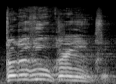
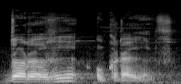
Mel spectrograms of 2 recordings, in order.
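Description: First: It is spoken quickly, like a tongue twister. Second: It is spoken at a slow, measured pace.

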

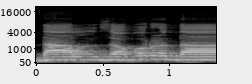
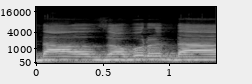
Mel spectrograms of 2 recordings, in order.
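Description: The two takes are said the same way.

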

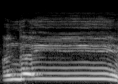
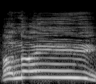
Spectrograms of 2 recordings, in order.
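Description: First: It is said in a lower voice. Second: It is said in a higher voice.

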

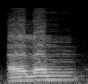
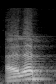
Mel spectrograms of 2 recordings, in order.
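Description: First: The final m is held for a moment. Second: The final m is cut off abruptly. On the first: The speaker calls it right. "مثل الميم ألم ألم م" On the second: The speaker calls it wrong. "وليس ألم ألم يعني إيش؟ مبتورة"

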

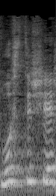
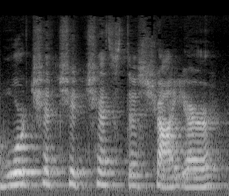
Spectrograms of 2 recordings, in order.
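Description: First: It is said the British way, syllables shortened. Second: It is said the American way, syllables spelled out. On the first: The speaker calls it right. "It's Worcestershire sauce" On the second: The speaker calls it wrong. "not Worcestershire. That's not how you say it"

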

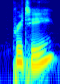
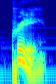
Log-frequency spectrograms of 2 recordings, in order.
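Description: First: The middle consonant is a crisp T. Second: The middle consonant is a soft D-like flap. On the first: "podemos pronunciar la true T, la T verdadera" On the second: "o podemos convertirlo en la flap T"

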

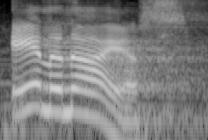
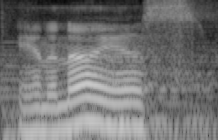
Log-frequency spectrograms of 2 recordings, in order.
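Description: First: The name is yelled loudly. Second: The name is said softly.

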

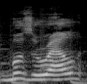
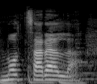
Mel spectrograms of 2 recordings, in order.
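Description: First: The final vowel is dropped from the word. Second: The final vowel is clearly pronounced.

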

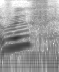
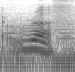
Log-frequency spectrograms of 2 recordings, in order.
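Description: First: Roof is pronounced the non-Midwest way. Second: Roof is pronounced the Midwest way. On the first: This is how someone else says it. "he says roof, like roof" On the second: This is how people in the Midwest say it. "Roof is just the way we say it in the Midwest"

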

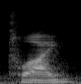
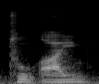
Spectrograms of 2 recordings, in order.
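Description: The two takes are said the same way.

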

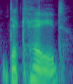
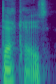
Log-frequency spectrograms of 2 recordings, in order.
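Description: First: The stress falls on the second syllable. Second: The stress falls on the first syllable. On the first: It is an older, traditional way used in the poem. "you do need to put the emphasis on the second syllable" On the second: It is the speaker's usual everyday way. "which I would usually say decade"

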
